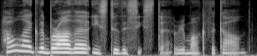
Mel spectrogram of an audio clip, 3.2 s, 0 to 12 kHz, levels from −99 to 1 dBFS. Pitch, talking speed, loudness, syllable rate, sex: 230 Hz, 205 wpm, -18 LUFS, 4.9 syllables/s, female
